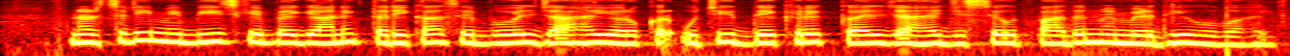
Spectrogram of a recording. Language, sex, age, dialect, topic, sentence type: Magahi, female, 51-55, Western, agriculture, statement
